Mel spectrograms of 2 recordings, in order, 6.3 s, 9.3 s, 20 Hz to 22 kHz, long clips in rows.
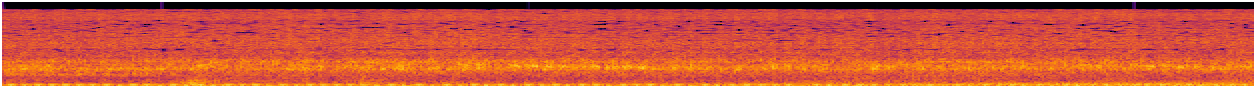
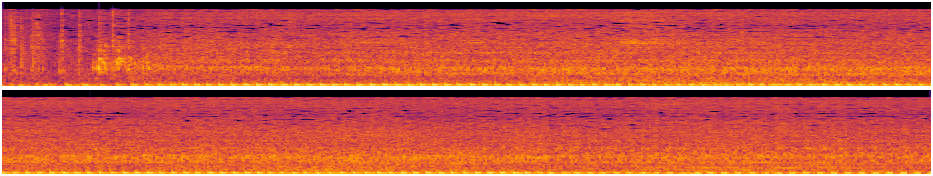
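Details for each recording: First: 2019 Honda Vario 150 scooter, fairly new: steady idle with uneven gravelly churn from the CVT belt drive, also noisy when pushed; loose rear CVT pulley clutch, its clip worn loose. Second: 2019 Honda Vario 150 after CVT clutch-side repair for rough growling noise: idling with steady low beat, only a faint rattle left from the drive; much smoother than before, though a little noise remains.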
